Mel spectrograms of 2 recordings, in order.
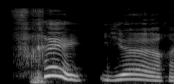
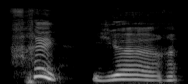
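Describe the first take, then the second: The two takes are said the same way.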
